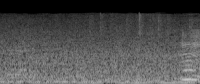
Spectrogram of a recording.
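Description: Steady hiss with a low hum underneath and no distinct event, until a short murmured "mm" at the very end.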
